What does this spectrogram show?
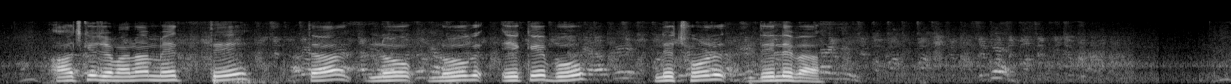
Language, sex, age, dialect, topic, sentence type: Bhojpuri, male, 36-40, Northern, agriculture, statement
